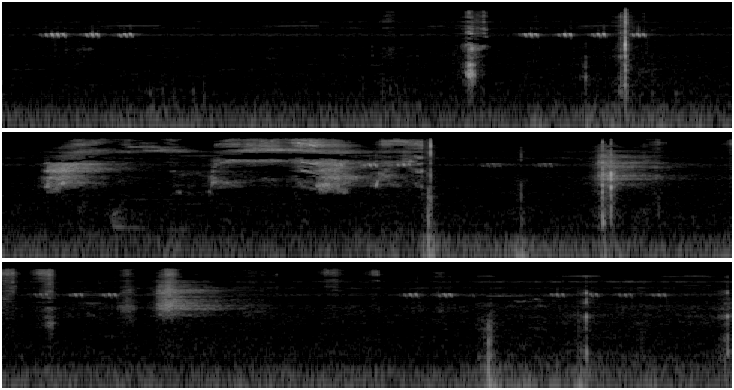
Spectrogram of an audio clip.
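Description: Insects chirping in short high-pitched groups of three or four, repeated several times. Scattered sharp clicks and brief rustling noises come over them, the loudest a click about four seconds in.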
